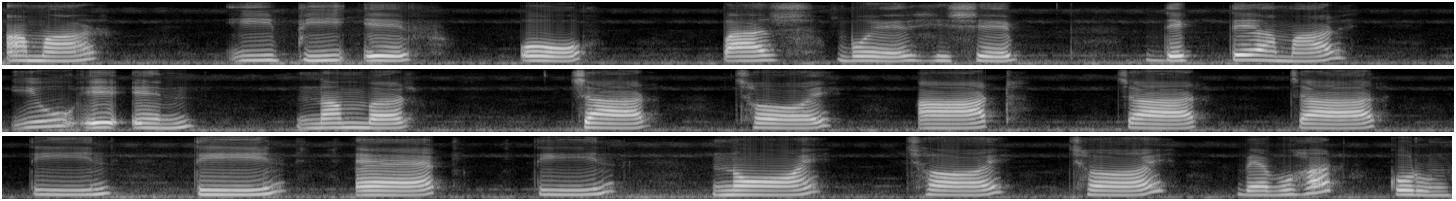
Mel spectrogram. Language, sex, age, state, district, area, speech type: Bengali, female, 18-30, West Bengal, Howrah, urban, read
